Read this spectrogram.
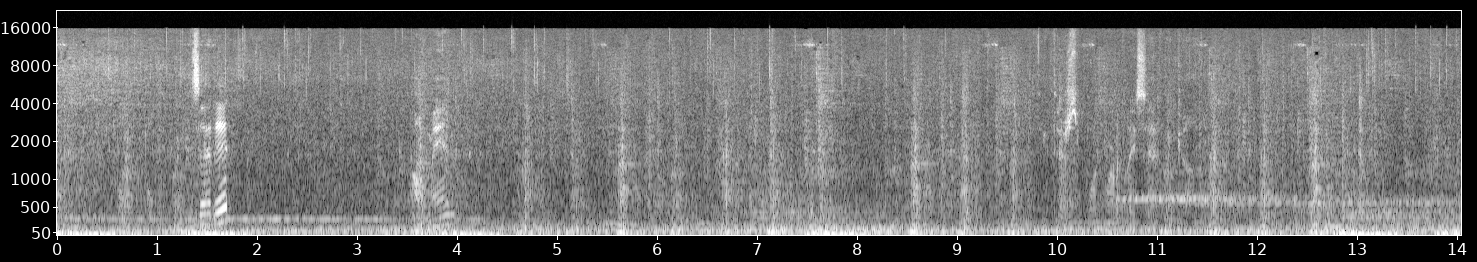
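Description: Heavy metal footsteps clank steadily on a hard floor.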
